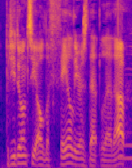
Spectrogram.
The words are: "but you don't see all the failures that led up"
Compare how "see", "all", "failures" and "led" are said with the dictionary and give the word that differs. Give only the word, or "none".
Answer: none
